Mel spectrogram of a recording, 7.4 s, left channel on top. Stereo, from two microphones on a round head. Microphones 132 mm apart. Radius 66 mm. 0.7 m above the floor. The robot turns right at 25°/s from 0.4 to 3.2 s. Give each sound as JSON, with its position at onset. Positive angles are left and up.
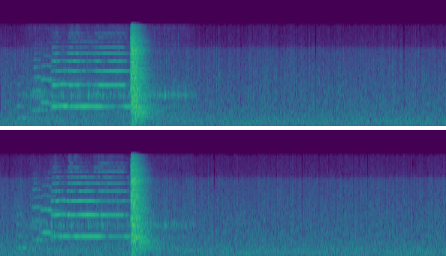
{"t": 0.3, "sound": "a trumpet", "azimuth_deg": -85, "distance_m": 1.2}
{"t": 2.2, "sound": "a clap", "side_deg": 40, "distance_m": 1.5}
